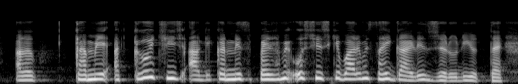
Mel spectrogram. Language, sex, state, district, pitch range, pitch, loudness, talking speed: Hindi, female, Uttar Pradesh, Varanasi, 200-255 Hz, 230 Hz, -14 LUFS, 230 wpm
